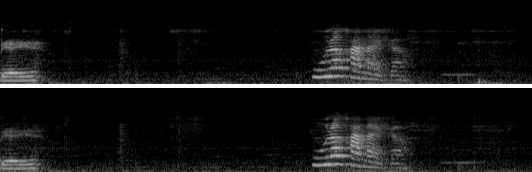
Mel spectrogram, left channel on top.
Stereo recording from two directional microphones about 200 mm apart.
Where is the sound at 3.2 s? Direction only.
5° right (ahead or behind).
